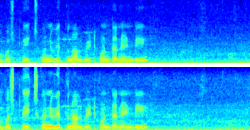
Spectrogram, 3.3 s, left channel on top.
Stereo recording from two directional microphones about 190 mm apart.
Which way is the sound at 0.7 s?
Centre (ahead or behind).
